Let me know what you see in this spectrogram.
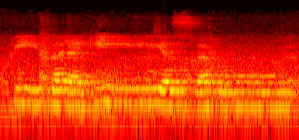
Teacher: Ada tanwin ketemu ya, dibaca idgham pakai gunnah.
